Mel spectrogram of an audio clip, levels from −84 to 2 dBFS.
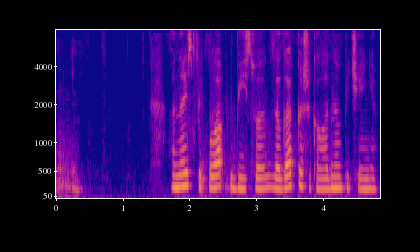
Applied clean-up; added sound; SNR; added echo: neural separator model SepFormer DNS4.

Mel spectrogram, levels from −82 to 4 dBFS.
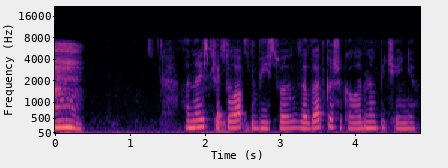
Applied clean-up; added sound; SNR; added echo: neural mask model Resemble Enhance denoiser.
